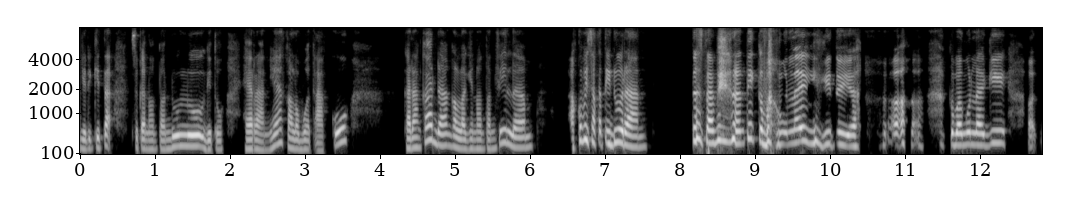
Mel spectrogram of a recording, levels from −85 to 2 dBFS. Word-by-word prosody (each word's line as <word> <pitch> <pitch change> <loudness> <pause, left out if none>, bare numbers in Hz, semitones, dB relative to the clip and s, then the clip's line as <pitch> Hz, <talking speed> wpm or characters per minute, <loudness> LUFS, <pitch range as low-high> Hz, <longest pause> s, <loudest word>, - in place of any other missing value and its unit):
jadi 165 0 -6
kita 185 +2 -3 0.2
suka 170 -2 -4
nonton 160 0 -9
dulu, 215 -1 +4
gitu. 160 0 -7 0.2
Herannya 165 - -4
kalau 170 -6 -5
buat 160 -1 -8
aku, 180 - -2 0.7
kadang-kadang 225 - 0
kalau 195 - 0
lagi 165 0 -8
nonton 165 0 -8
film, 200 -4 -3 0.4
aku - - -4
bisa 300 -5 +3
ketiduran. 250 -6 +3 0.6
Terus, 315 +3 +4
tapi 295 +3 +6
nanti 320 +4 +3
kebangun 245 -4 +2
lagi 285 0 +3
gitu 250 +1 -3
ya, 210 -2 +2
heeh 230 +2 -4
heeh. 230 0 -12 0.4
Kebangun 235 0 +2
lagi, 245 +4 0
e - - -14
225 Hz, 140 wpm, -20 LUFS, 175-260 Hz, 0.7 s, tapi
